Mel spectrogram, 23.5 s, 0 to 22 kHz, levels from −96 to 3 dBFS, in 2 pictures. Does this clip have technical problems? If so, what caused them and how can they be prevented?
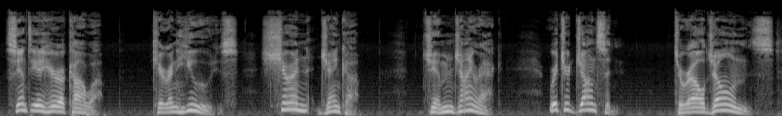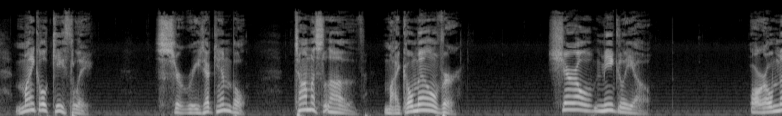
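Yes. A steady, raspy mains buzz runs under the speech for the whole clip, sitting roughly 35 dB below it. Sharp spikes repeating with each half-cycle of 60 Hz mains have leaked into the signal, so the hum's harmonics reach well into the kilohertz range. Keep cables shielded and away from dimmers and power supplies to prevent this.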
